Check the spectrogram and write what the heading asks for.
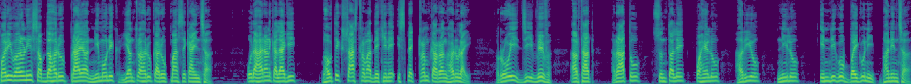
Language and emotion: Nepali, neutral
